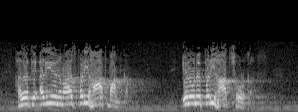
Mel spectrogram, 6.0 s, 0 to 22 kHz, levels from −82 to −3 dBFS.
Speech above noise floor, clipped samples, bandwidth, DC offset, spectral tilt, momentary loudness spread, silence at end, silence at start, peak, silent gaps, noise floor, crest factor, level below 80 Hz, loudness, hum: 27 dB; under 0.1%; 5.6 kHz; under 0.1%; -5 dB/octave; 14 LU; 0.55 s; 0.3 s; -10 dBFS; none; -47 dBFS; 12 dB; -54 dBFS; -21 LUFS; 50 Hz at -50 dBFS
